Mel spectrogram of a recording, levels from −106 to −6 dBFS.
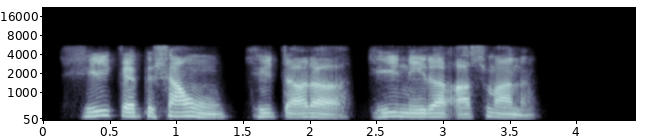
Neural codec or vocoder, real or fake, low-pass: codec, 16 kHz, 4 kbps, X-Codec, HuBERT features, trained on general audio; fake; 5.4 kHz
